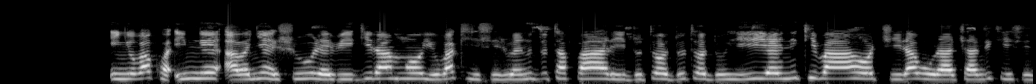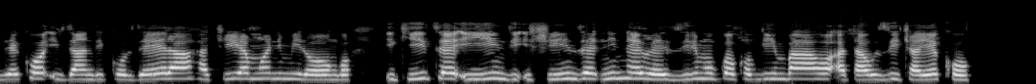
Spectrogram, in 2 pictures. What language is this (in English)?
Rundi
